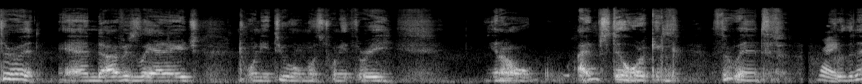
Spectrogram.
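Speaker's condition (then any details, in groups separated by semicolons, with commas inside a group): Cerebral palsy; voice audibly affected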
